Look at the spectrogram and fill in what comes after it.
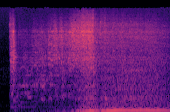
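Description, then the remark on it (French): A taxi's car engine cranks and turns over with a sharp start on a street, then settles into a deep, steady rumble that grows louder and holds, with no voices. “Dans la rue, je hèle et monte dans le premier taxi libre, fermement décidé à aller frapper à la porte de la chambre du Ritz, que j'avais fui un mois auparavant.”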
